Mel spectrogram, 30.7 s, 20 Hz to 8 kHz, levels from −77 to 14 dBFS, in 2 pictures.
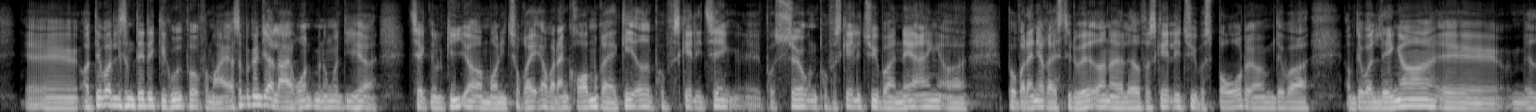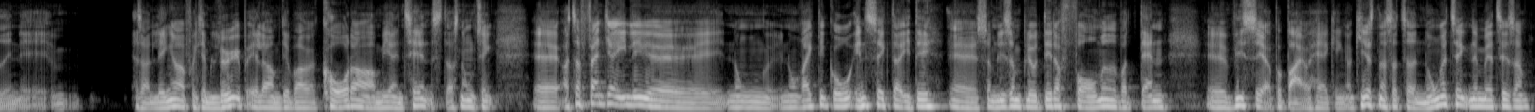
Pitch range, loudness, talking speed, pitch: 105-130 Hz, -15 LUFS, 225 wpm, 115 Hz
